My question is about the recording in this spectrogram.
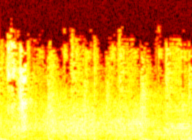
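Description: Racing car engine accelerating down a straight after tricky gear shifts through the bends, a loud buzzing roar with repeated swooping pitch changes like gear changes, continuous with no talk.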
